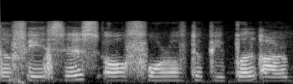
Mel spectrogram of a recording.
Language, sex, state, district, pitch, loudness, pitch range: English, male, Assam, Kamrup Metropolitan, 185 Hz, -13 LUFS, 185-190 Hz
